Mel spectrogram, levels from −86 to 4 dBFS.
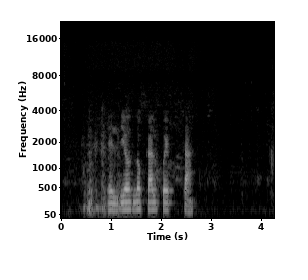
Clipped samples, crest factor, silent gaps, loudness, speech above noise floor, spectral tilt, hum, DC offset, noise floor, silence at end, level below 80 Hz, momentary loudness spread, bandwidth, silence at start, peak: under 0.1%; 20 dB; none; -38 LUFS; 36 dB; -7.5 dB/octave; none; under 0.1%; -72 dBFS; 0 s; -72 dBFS; 14 LU; 16.5 kHz; 0.45 s; -18 dBFS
